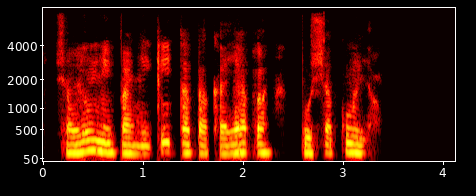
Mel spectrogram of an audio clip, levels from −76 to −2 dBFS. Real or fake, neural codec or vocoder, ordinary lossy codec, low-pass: fake; codec, 16 kHz, 2 kbps, FreqCodec, smaller model; AAC, 32 kbps; 7.2 kHz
